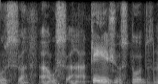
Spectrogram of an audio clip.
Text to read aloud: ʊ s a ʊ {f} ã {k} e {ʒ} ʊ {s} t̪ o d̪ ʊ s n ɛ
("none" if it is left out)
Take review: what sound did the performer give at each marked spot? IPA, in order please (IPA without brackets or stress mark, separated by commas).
s, k, ʒ, s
